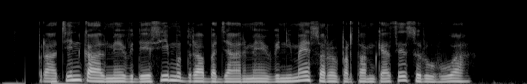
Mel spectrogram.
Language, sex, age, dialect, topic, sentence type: Hindi, male, 18-24, Hindustani Malvi Khadi Boli, banking, statement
